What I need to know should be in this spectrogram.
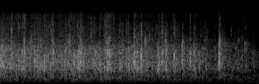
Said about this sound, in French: Voulez-vous applaudir celui que nous élevons dans ce lieu? Applaudissez le nom de Jésus.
